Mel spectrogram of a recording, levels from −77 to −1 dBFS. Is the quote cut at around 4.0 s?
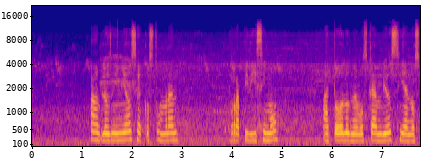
yes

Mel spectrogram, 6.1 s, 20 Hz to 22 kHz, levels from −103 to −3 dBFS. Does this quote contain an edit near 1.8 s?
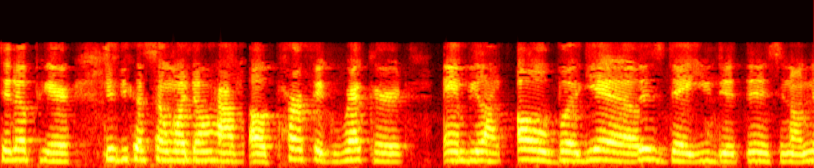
yes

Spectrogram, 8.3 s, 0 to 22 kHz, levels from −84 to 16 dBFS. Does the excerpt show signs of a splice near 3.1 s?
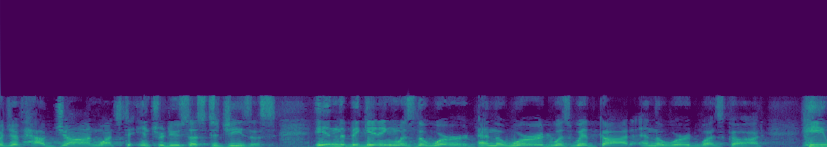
no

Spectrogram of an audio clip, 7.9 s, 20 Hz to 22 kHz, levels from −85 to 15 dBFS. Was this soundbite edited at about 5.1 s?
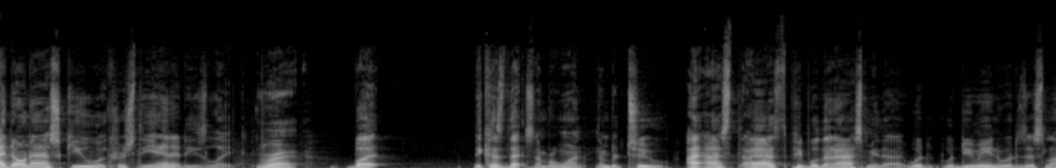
yes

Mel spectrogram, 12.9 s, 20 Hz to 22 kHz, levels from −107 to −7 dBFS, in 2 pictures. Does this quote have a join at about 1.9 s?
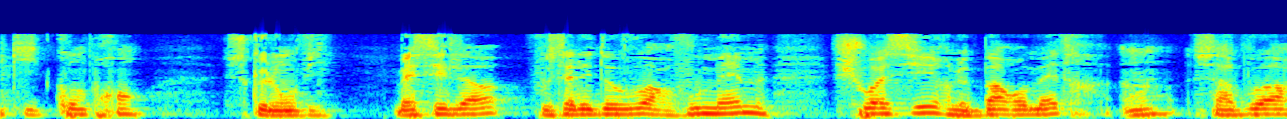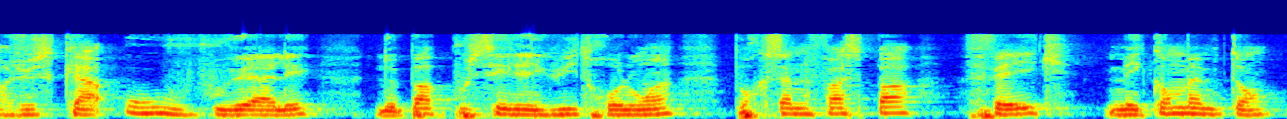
yes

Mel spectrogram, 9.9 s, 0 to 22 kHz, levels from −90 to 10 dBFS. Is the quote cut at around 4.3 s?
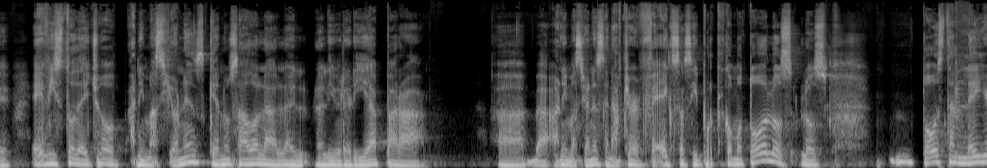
no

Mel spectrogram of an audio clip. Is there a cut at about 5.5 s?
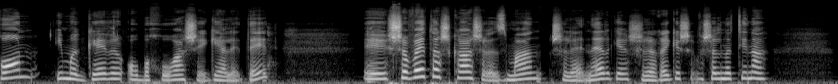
no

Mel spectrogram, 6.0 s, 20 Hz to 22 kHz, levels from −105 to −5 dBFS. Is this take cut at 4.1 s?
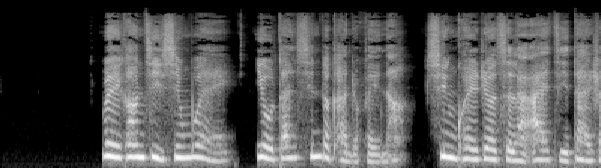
yes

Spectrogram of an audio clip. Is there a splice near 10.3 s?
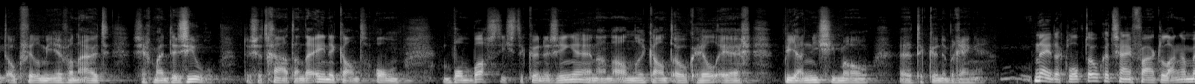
yes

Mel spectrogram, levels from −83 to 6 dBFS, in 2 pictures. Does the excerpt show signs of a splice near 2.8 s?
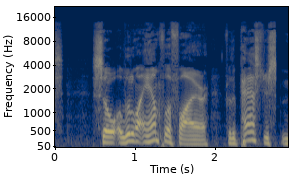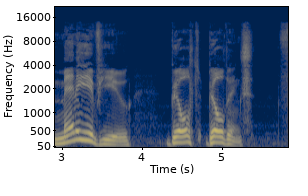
yes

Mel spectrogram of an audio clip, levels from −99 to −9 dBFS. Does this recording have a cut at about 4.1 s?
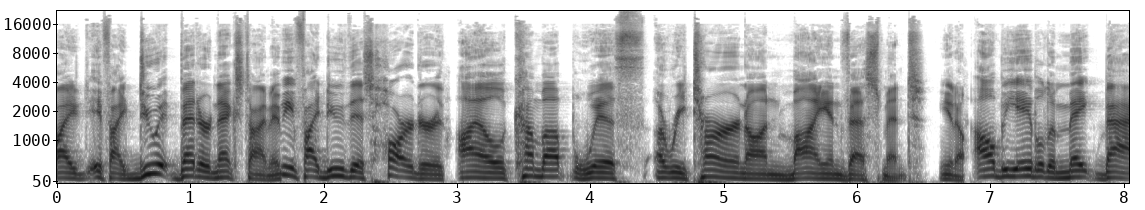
no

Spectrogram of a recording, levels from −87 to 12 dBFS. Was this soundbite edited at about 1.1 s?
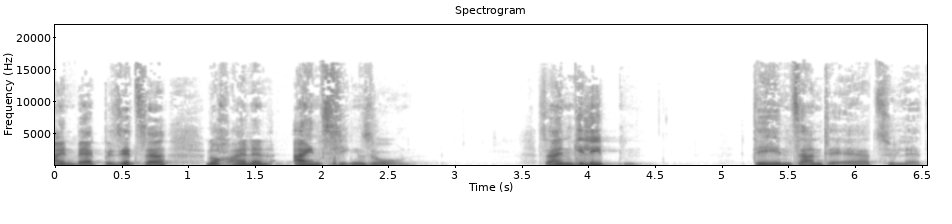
no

